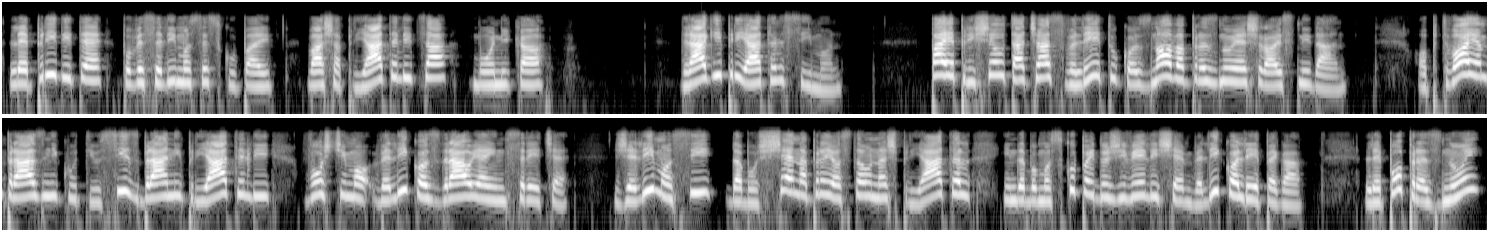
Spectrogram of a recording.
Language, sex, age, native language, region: Slovenian, female, 30-49, Slovenian, Central Slovenia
